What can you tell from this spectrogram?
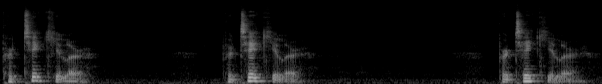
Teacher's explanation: Accent on the second syllable.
